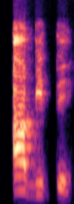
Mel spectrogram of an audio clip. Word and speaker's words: habiter: Ingat, huruf H dalam bahasa Prancis tidak pernah dibaca. Jadi habiter, langsung ke A-nya, H-nya ditinggalkan, tidak usah dibaca. Habiter, habiter.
